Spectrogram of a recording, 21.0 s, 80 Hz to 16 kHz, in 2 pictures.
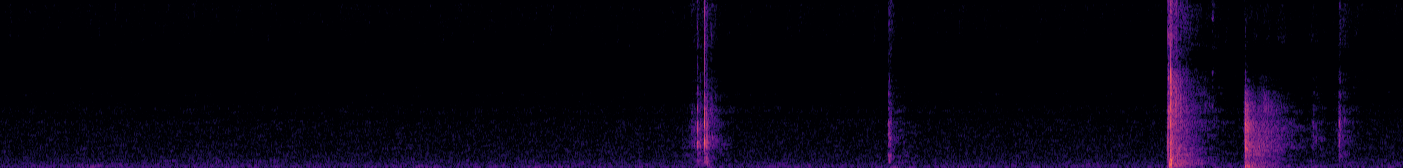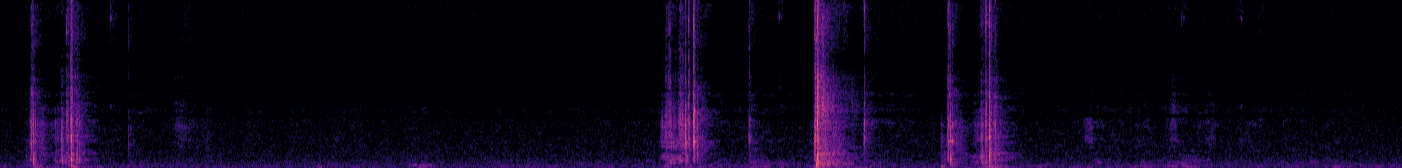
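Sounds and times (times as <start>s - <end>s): air rifle shots: 8.8s - 9.8s, 16.6s - 17.1s.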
